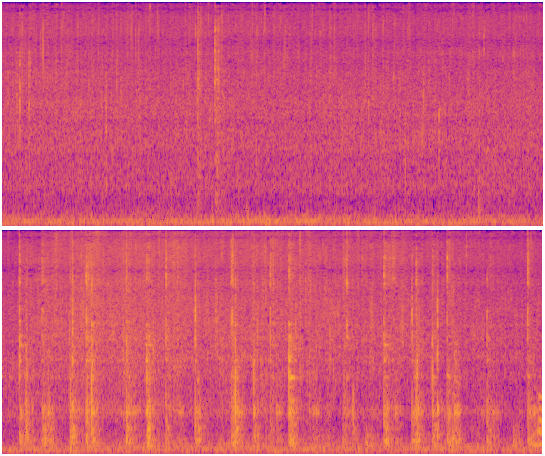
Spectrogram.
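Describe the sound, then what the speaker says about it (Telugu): Onions fry in a pan with turmeric and salt, giving a steady sizzle that grows louder and crackles more busily partway through, with occasional stirring scrapes and no talking. "గోల్డెన్ బ్రౌన్ కలర్ వచ్చే వరకు ఫ్రై చేసుకోవాలి ఆనియన్స్"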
